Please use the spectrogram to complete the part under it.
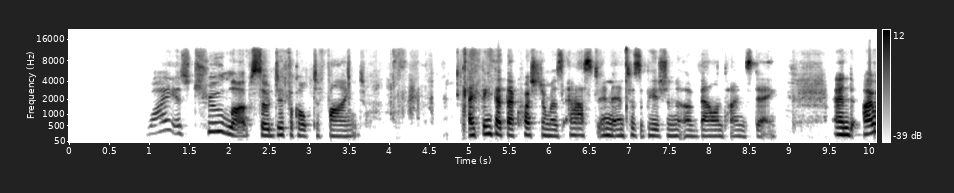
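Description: A woman speaks calmly and warmly, heard through a microphone on an online call.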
